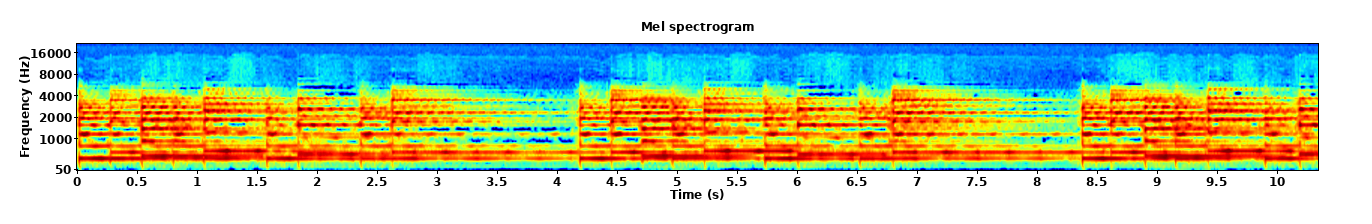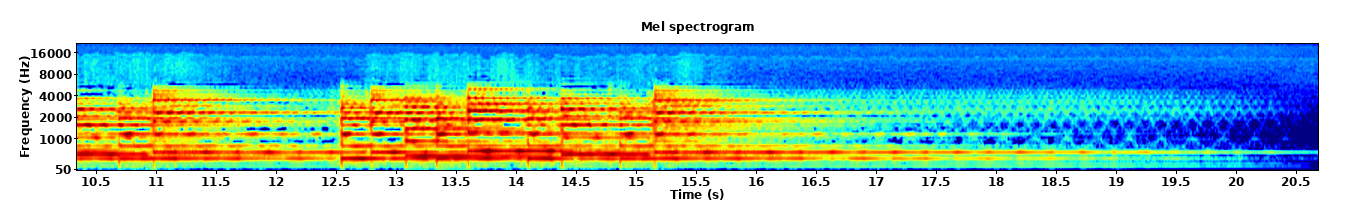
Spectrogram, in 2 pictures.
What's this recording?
plucked TheCureish
Guitar in G minor. Somewhat reminds me of Robert Smith (The Cure, Siouxsie and the Banshees). It's the flanger you see. Vox-like amp, flanger, tremolo, reverb. 115 bpm.
chord, flanger, guitar, loop, melodic, music, plucked, processed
